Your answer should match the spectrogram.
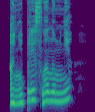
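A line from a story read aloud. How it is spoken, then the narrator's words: Calm. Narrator (Russian): спокойно ответила Сара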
